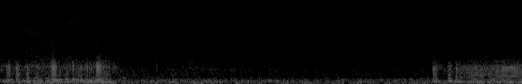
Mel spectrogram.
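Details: Maria, a 12-year-old fawn female senior pug in Japan, recorded on 6 December 2022, snoring indoors: rough, low rumbling breaths at the start and again near the end, with a quieter stretch of soft breathing between.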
